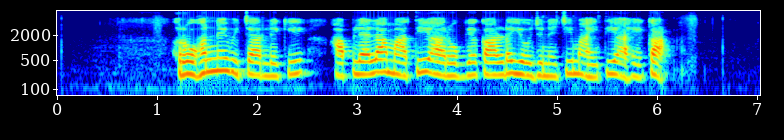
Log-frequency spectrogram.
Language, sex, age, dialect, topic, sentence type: Marathi, female, 60-100, Standard Marathi, agriculture, statement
